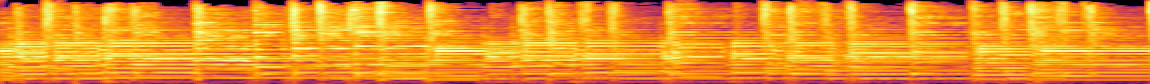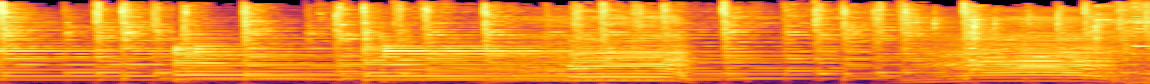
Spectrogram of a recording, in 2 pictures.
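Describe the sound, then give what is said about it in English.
Dairy cows moo loudly and almost without pause, several overlapping calls in a low, droning chorus, ending with a long bellow that bends up and then falls in pitch, on a small dairy and cheese-making farm in Wisconsin. “dairy farmer, milking cows and making cheese on my small farm in Wisconsin.”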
